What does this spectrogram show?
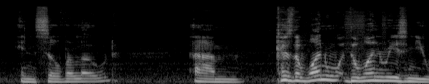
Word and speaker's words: Silverlode: If they don't do their O's quite like that, and so this is already being like, remember, folks, you're supposed to pronounce it like O, not like aw or or aw or whatever, however else it might be.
